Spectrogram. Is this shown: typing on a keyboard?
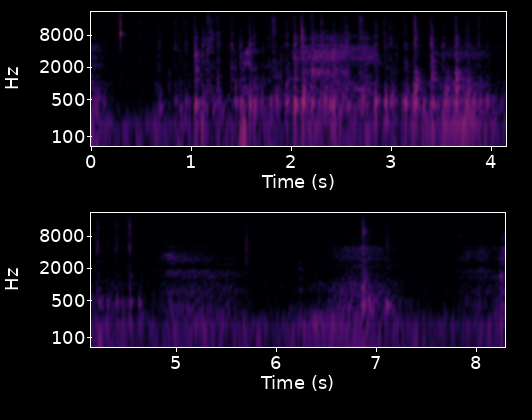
yes

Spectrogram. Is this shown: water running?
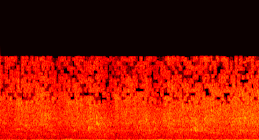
yes

